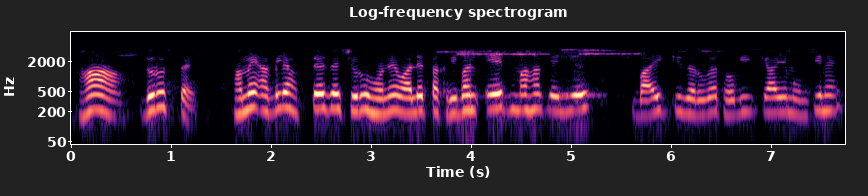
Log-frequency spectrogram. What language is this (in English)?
Urdu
